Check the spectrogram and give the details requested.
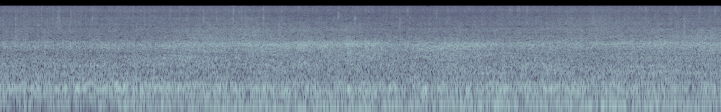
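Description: Heavy rain falling steadily on grass and pavement, an even hiss.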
